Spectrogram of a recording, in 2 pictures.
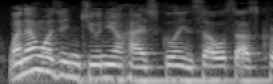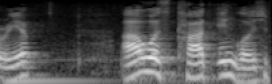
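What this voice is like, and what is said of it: Korean-accented English. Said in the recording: “If you think I have a bad accent”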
